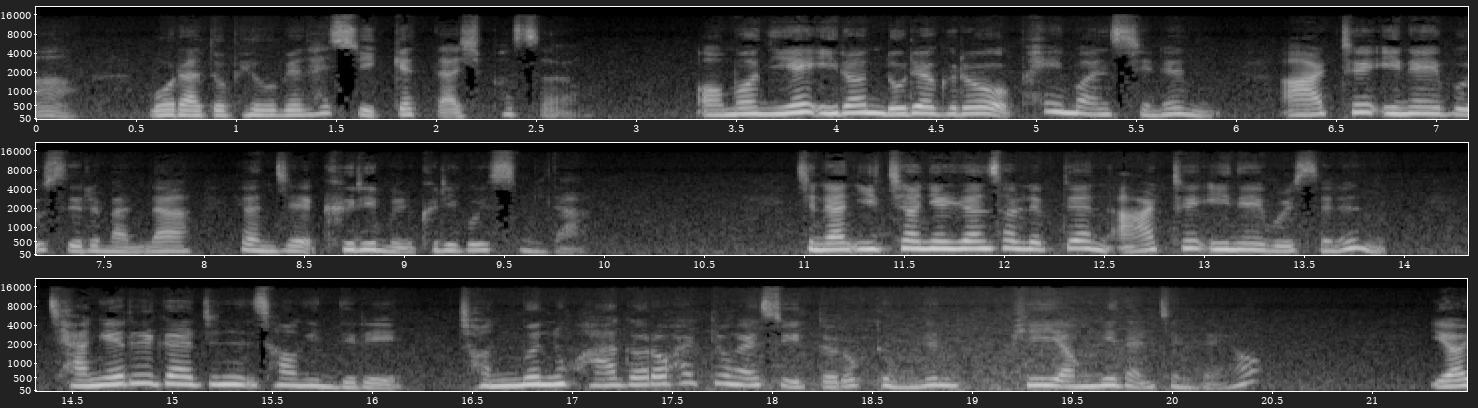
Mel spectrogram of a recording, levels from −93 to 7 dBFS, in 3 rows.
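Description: At 2.53 to 2.7 s the noise suppressor misjudged part of the speech as background and pulled it down by about 9 dB along with the room noise, which sits about 23 dB below the voice. For around a tenth of a second, the speech sounds swallowed and faint.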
